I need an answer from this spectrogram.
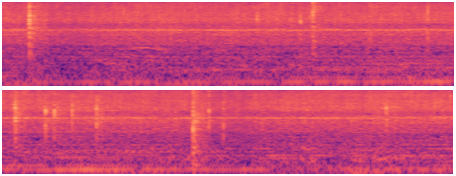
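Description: Squid and sliced chilies frying in a steel wok: a steady sizzle with scattered sharp pops and clicks, over a low steady hum.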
